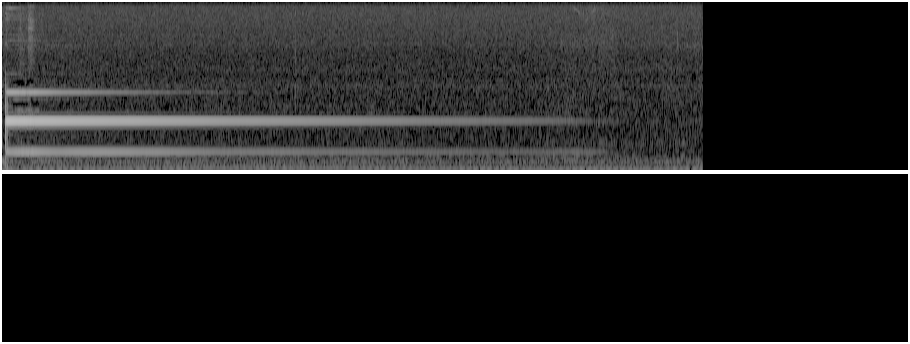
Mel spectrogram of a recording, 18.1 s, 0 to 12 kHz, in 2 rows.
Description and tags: Heatsink Large - 05 - Audio - Audio 05
Various samples of a large and small heatsink being hit. Some computer noise and appended silences (due to a batch export).
hit, ring, heatsink, bell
